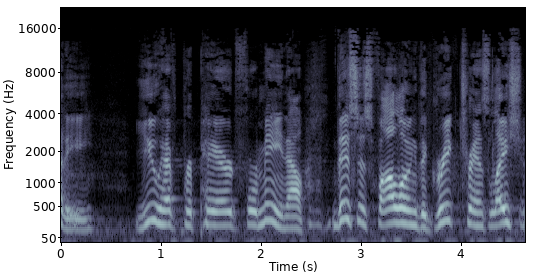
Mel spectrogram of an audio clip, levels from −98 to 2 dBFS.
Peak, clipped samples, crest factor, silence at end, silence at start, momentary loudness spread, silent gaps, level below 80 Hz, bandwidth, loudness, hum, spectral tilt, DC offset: -12 dBFS; under 0.1%; 20 dB; 0 s; 0 s; 11 LU; none; -74 dBFS; 16.5 kHz; -30 LUFS; none; -3.5 dB/octave; under 0.1%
